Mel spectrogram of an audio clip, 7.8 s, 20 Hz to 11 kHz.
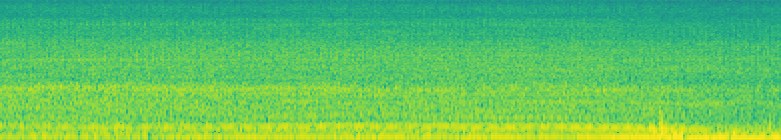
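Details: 1971 MGB being resurrected after sitting in the garage, before a carb tuning: irregular stumbling idle with beats dropping out of a low, uneven chug; misfiring at idle, owner hoping driving would clear it.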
